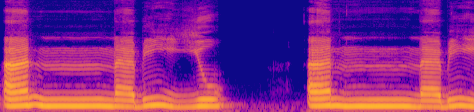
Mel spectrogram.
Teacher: আল আমরু আল আয়াতি অর্থ নিদর্শনসমূহ বা আয়াতসমূহ এরপর আন্নাবিয়ু আন্নাবিয়ু এখানে শামসি হরফ আসার কারণে লামের উচ্চারণ হচ্ছে না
